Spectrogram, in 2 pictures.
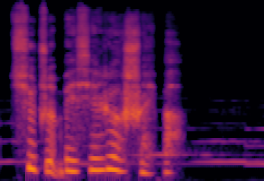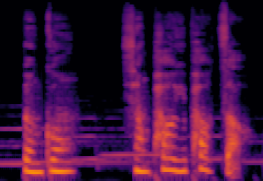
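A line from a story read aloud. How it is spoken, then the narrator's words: Quiet, near tears. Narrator (Chinese): 夏妙玲的眼眶有些发烫，小声说道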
